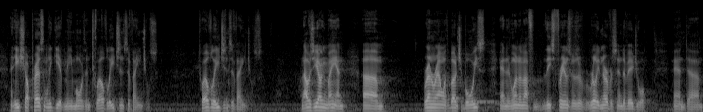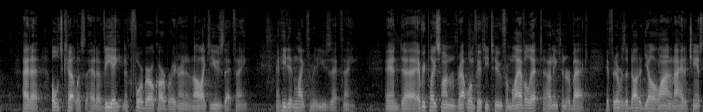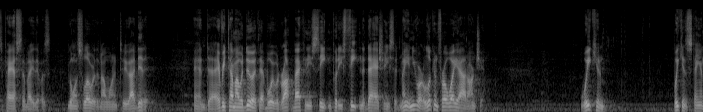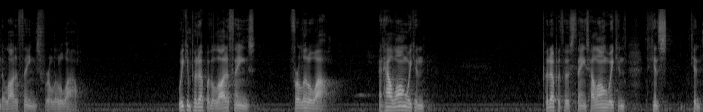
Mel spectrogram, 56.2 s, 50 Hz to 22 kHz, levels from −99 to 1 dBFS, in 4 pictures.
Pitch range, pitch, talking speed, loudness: 90-130 Hz, 105 Hz, 205 wpm, -44 LUFS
